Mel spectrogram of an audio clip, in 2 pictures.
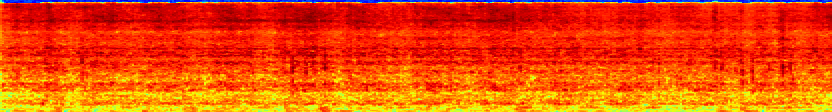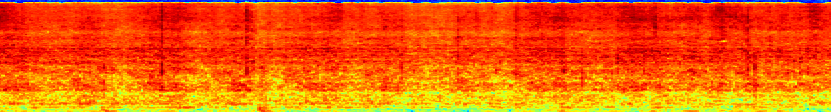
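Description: Hand-cranked spiralizer cutting a raw sweet potato into noodles, a steady scraping noise with a few faint ticks as the crank turns.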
